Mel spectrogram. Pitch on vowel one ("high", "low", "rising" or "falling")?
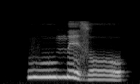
high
